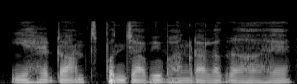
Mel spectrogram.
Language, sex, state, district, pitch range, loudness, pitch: Hindi, male, Uttar Pradesh, Saharanpur, 95-100 Hz, -23 LUFS, 100 Hz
